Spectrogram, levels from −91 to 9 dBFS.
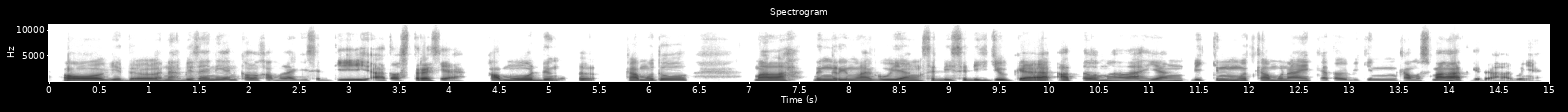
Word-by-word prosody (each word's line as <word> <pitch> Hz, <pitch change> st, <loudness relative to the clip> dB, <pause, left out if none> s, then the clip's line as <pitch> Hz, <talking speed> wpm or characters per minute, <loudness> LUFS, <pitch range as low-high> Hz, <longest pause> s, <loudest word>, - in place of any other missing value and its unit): Oh 125 Hz, +1 st, +8 dB
gitu, 120 Hz, -3 st, -6 dB, 0.3 s
nah 130 Hz, -1 st, -6 dB
biasanya 135 Hz, +9 st, -3 dB
ini 240 Hz, -, +1 dB
kan 255 Hz, -, -2 dB
kalo 195 Hz, -1 st, -1 dB
kamu 155 Hz, -3 st, -10 dB
lagi 140 Hz, -2 st, -6 dB
sedih 110 Hz, -2 st, 0 dB
atau 120 Hz, -2 st, +1 dB
stress 115 Hz, 0 st, +1 dB
ya, -, -, -2 dB, 0.3 s
kamu 140 Hz, +8 st, +2 dB, 0.2 s
deng 150 Hz, -1 st, -1 dB, 0.2 s
eee, 140 Hz, -, -3 dB, 0.3 s
kamu 145 Hz, +3 st, +1 dB
tuh 230 Hz, 0 st, +4 dB, 0.8 s
malah 135 Hz, 0 st, +4 dB, 0.2 s
dengerin 140 Hz, -1 st, -1 dB
lagu 130 Hz, -1 st, -2 dB
yang 125 Hz, 0 st, +1 dB
sedih-sedih 120 Hz, -1 st, -6 dB
juga 115 Hz, -2 st, +5 dB
atau 185 Hz, +6 st, 0 dB
malah 175 Hz, 0 st, -2 dB
yang 165 Hz, 0 st, -4 dB
bikin 145 Hz, +6 st, -5 dB
mood 160 Hz, -3 st, -2 dB
kamu 155 Hz, 0 st, -3 dB
naik 160 Hz, 0 st, -2 dB
atau 135 Hz, -1 st, -6 dB
bikin 135 Hz, 0 st, -12 dB
kamu 135 Hz, -1 st, -4 dB
semangat 160 Hz, +4 st, +5 dB
gitu 420 Hz, +4 st, -5 dB
lagunya? 440 Hz, +4 st, -10 dB
140 Hz, 150 wpm, -24 LUFS, 125-160 Hz, 0.8 s, Oh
